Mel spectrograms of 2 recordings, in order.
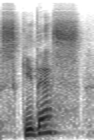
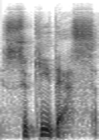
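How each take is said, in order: First: It is said fast with the first vowel dropped. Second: It is said carefully with every vowel pronounced. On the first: "When people say it really fast, it kind of sounds like ski desu" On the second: "I try to say suki desu"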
